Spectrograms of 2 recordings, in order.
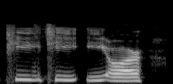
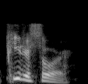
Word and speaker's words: Pterosaur: Pterosaur. It's a sore. Some kind of a sore. A petersaur.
